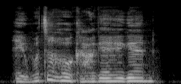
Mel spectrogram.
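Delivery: quiet sidelong half-whisper. Player character half-whispering a question to the guy across the counter, half-whispering. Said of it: "I whisper over to the guy".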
